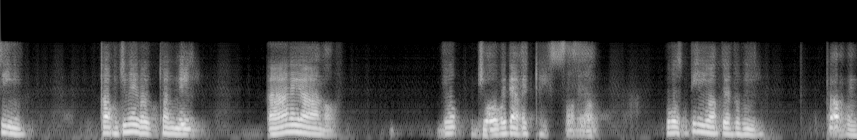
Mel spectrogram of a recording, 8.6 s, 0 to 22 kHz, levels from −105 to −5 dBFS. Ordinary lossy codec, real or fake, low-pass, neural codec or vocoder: none; fake; 7.2 kHz; codec, 16 kHz, 0.5 kbps, FreqCodec, smaller model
